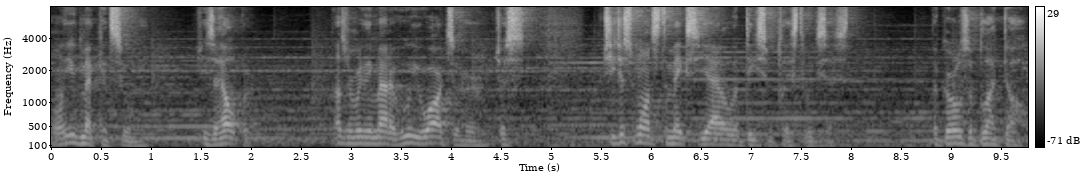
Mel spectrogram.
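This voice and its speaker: A man's voice: mid-range voice, moderate pace, pauses often, over music, close to an everyday voice. An actor playing an easygoing, friendly male street vampire in a video game, casual and plainspoken. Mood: matter-of-fact, kindly.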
